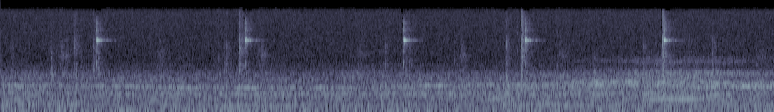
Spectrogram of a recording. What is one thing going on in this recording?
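Short electronic blips sound, one at a time.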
